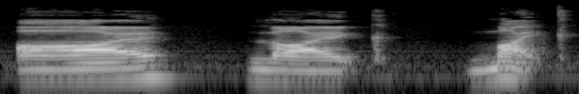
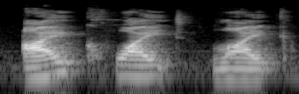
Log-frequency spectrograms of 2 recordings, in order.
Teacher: in cockney it becomes almost like oi in boy and that is done with the open wide mouth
